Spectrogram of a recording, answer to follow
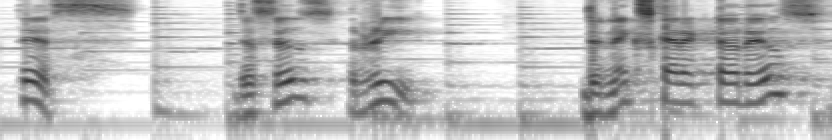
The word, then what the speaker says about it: リ: This is ri.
